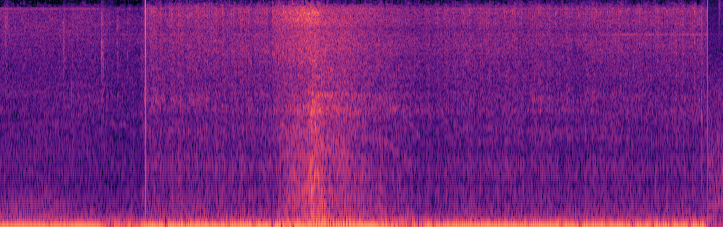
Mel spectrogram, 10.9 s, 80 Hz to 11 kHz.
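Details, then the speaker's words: Car on its first drive in two years, after rewiring the knock sensor and tuning the VE table for better throttle response; owner notes the wideband O2 sensor isn't reading: deep, even drone rising and falling smoothly with throttle, no knocks or misses; sounds healthy. "but she's driving she sounds good and healthy got the auto response much better with the ve ve table"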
